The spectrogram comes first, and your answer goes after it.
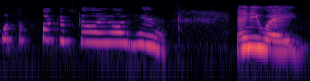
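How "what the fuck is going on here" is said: retold panic in a very high voice; bewildered alarm. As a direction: squeal the baffled question, reliving it. Bewildered amid villagers' panic, retold.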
